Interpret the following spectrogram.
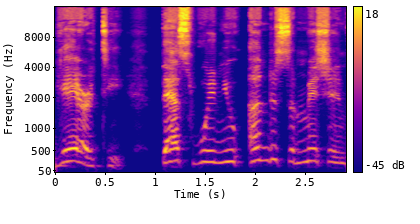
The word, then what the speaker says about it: Garrity: some research it's called guarantee that's what it's called when officers it's g-a-a-r-i-t-y it rhymes with Clarity it's called guarantee that's when you under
